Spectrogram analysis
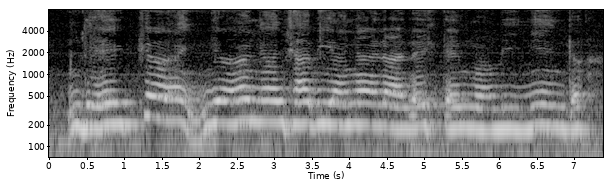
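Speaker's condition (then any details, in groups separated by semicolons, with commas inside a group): Cerebral palsy; speaks with difficulty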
